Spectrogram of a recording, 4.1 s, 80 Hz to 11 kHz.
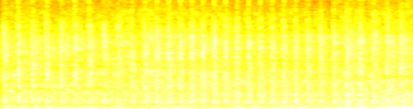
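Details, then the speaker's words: Abandoned 1989 Ford F250 5.8L V8 started on a new battery after fuel injector wire repair, never revved: a loud, sharp knock repeating steadily at idle over the rumble; a deep, unhealthy internal knock, cause not pinned down. "But that knock definitely doesn't sound healthy at all."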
